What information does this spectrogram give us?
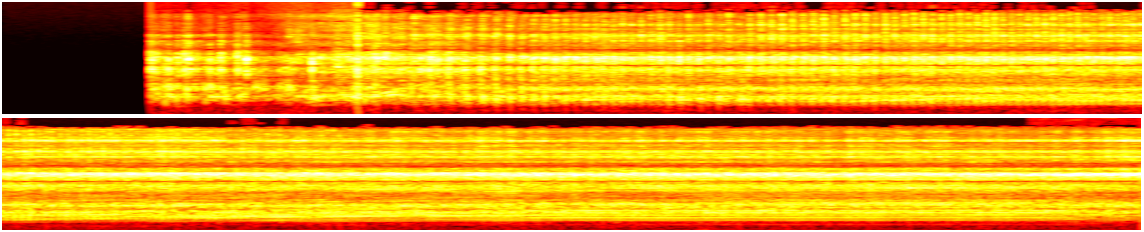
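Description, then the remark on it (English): A car engine starts abruptly after being given a tickle to get it going, then runs steadily at a fairly high idle, its pitch sliding slightly as the revs shift, loud with no voices over it. “Knock the revs off.”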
